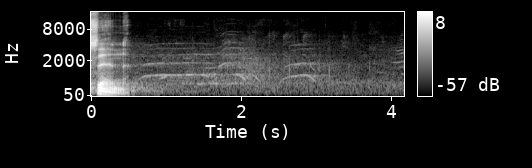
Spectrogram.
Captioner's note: audience cheering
